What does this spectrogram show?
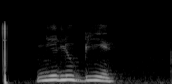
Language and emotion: Russian, neutral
